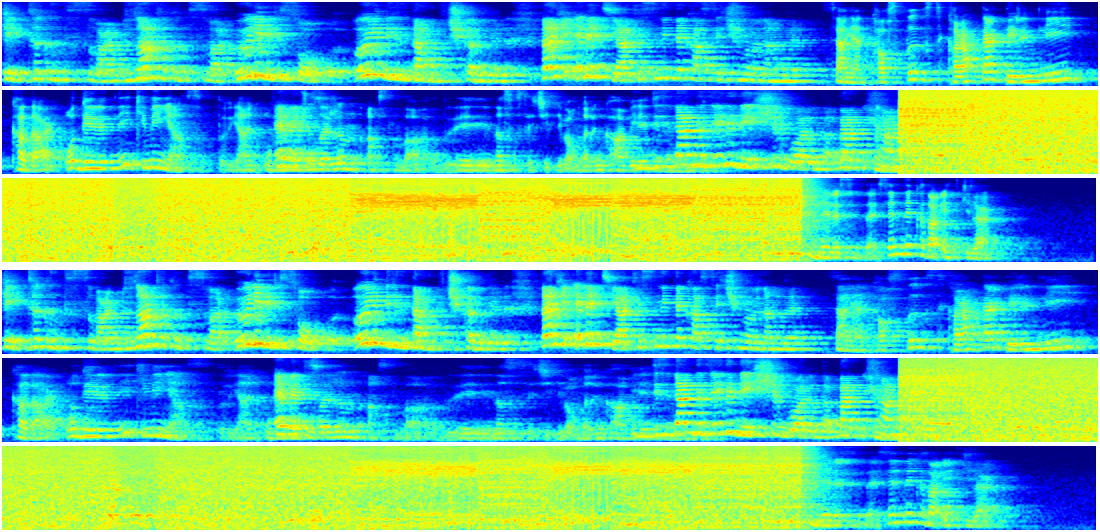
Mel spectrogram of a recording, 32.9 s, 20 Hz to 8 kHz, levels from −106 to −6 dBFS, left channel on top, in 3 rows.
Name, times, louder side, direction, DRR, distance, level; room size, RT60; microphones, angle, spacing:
voice 1, 0.0-8.0 13.7-14.0 17.3-24.3 28.8-29.1, right 2 dB, 35° right, -2 dB, 2.5 m, -40 dB
voice 2, 8.3-10.8 11.1-18.0 19.7-20.1 22.2-22.6 22.9-23.4 24.7-26.0 26.9-31.8, left 3 dB, 90° left, 6 dB, 1.3 m, -42 dB
sound 1, 19.9-29.9, left 6 dB, 20° left, 0.4 m, -23 dB
10.0 x 6.6 x 7.2 m, 1.2 s
head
